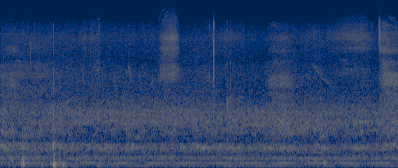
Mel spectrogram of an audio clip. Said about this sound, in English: This could use a shake of some nurse bees. There's a lot of bees in the bottom too.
